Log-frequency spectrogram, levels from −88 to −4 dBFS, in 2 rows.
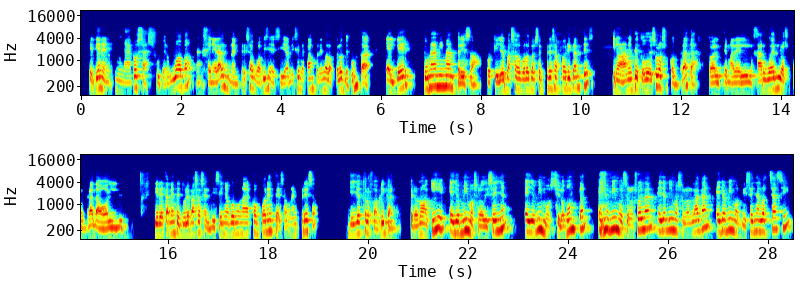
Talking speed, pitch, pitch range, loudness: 200 wpm, 175 Hz, 145-200 Hz, -19 LUFS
